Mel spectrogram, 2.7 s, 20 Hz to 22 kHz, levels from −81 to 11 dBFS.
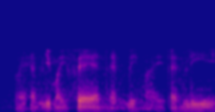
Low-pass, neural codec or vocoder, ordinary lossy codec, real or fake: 3.6 kHz; codec, 24 kHz, 0.9 kbps, WavTokenizer, medium speech release version 2; none; fake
